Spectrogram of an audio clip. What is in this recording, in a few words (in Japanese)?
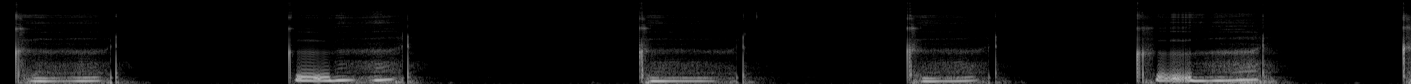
お姉さん クルクル ゆっくり; ASMR; オノマトペ; 右耳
